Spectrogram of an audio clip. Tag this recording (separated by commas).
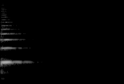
Musical instrument, Bowed string instrument, Music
